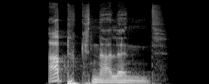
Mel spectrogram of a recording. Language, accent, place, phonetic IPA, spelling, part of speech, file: German, Germany, Berlin, [ˈapˌknalənt], abknallend, verb, De-abknallend.ogg
- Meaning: present participle of abknallen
